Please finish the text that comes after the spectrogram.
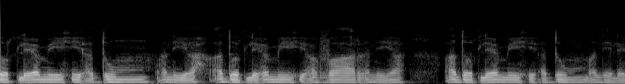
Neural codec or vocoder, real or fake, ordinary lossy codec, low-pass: none; real; MP3, 24 kbps; 7.2 kHz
